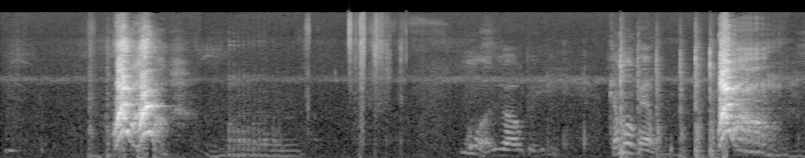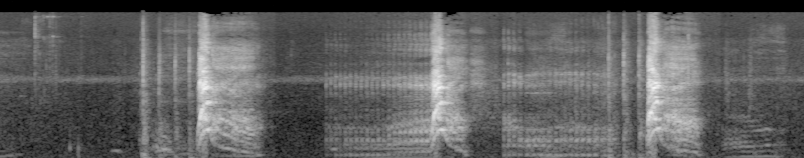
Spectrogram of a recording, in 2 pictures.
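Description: A small dog barks sharply in short bursts.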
